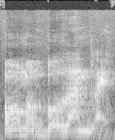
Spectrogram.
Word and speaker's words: Omobolanle: Omobolalele. No, that's not it. Omobolanle. There we go. There's no T in there.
